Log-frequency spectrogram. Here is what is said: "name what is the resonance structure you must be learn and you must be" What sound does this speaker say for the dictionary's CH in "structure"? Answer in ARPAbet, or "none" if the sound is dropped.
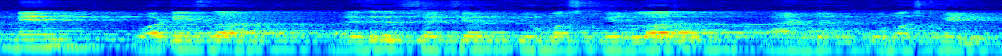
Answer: SH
